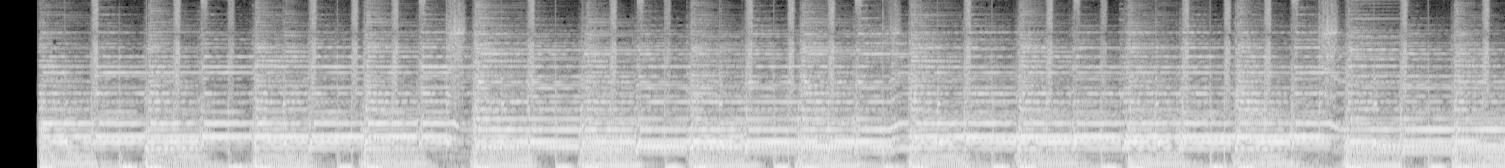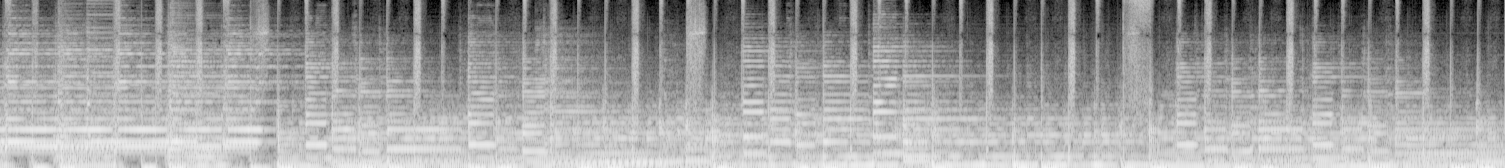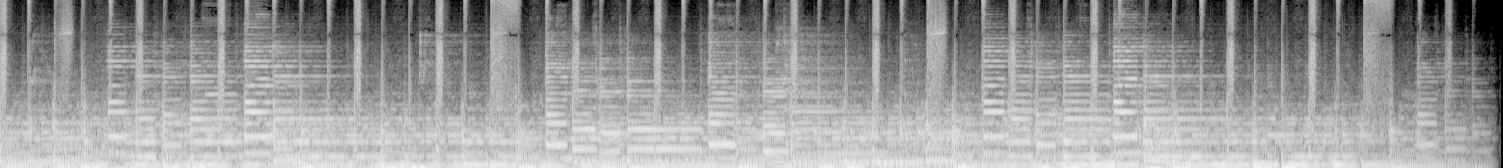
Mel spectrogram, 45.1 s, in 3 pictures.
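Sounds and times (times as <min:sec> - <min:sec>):
instrumental music: 0:00.4 - 0:45.1.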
